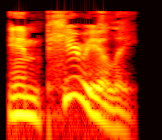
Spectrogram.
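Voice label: "imperially", British English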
